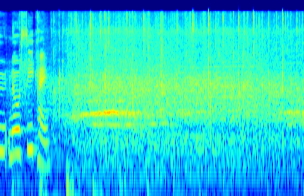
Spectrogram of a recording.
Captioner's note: audience applauding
